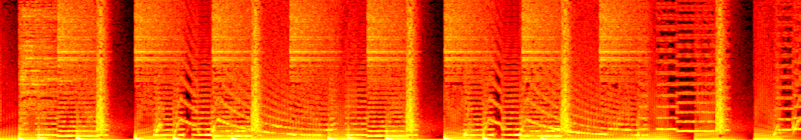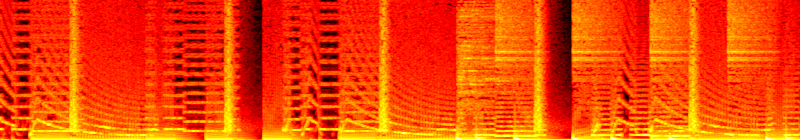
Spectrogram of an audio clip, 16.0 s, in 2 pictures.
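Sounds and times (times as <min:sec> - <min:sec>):
dirty south hip hop music: 0:00.2 - 0:16.0.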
